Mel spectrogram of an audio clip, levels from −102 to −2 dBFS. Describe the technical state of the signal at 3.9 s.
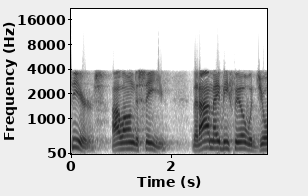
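At 3.9 s the speech is intact, carried cleanly through G.711 telephone coding with its narrow line band and no audible fault.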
